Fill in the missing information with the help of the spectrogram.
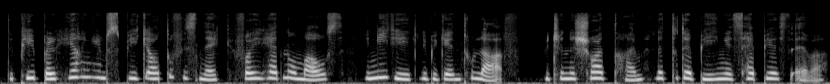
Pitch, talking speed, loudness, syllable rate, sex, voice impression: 260 Hz, 225 wpm, -17 LUFS, 5.1 syllables/s, female, feminine, slightly young, slightly weak, soft, slightly halting, friendly, reassuring, kind, modest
